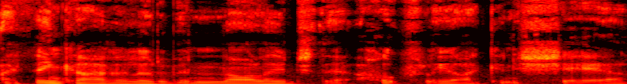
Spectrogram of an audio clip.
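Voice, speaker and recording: A somewhat breathy man's voice, fairly low in pitch with ordinary pitch variation, in a very clean recording with a silent background. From UK and Jamaica (teens in Jamaica). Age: 60s. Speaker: personal trainer, fitness vlogger. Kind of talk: casual vlog monologue. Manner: halting, many fillers.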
